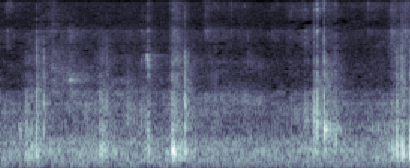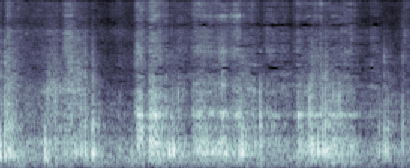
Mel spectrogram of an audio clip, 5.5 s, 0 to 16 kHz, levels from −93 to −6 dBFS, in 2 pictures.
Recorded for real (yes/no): no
